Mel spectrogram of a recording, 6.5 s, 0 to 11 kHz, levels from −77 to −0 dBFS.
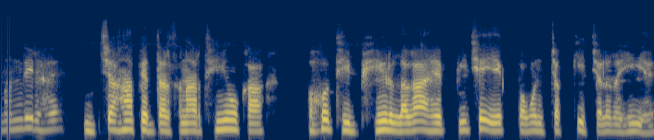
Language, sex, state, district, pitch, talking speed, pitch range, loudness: Hindi, male, Bihar, Gopalganj, 155 Hz, 155 wpm, 145-170 Hz, -17 LUFS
